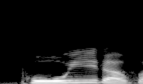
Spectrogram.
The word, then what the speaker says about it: boy: 그래서 코인이라고 알고 있었지만 코인이 아니라 어떻게 발음하셔야 돼요? coin이라고 하셔야 되겠고요. boy라고 알고 있었던 것이 어떻게 돼야 됩니까?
